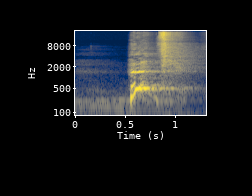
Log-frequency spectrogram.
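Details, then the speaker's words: Person petting a cat sneezes loudly and suddenly: a single sharp voiced intake-and-burst followed by a hissing airy release, then says another sneeze is coming. "I had to sneeze. Sorry about that. Oh, I'm sorry. I gotta sneeze again."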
